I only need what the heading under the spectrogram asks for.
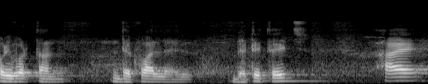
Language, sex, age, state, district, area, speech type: Maithili, male, 45-60, Bihar, Supaul, rural, spontaneous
